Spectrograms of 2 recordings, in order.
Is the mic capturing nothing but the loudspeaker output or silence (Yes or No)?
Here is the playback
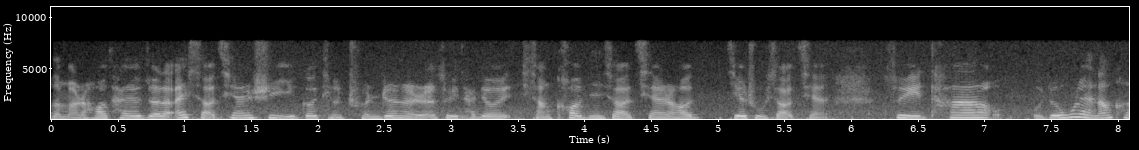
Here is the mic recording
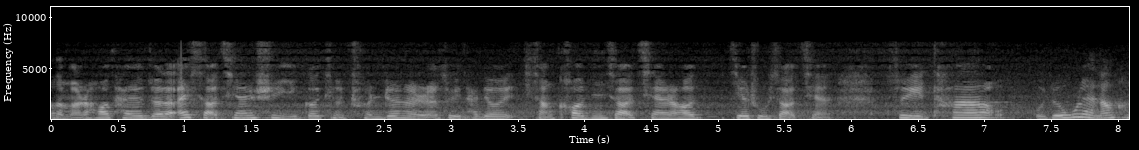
Yes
